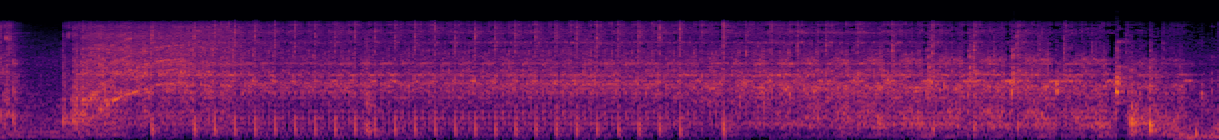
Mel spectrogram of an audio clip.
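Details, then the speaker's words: Homebuilt model six-cycle engine running under drill start: rapid popping, fairly regular then stumbling and uneven under the drill whine; runs rough, owner suspects the needle setting or late ignition timing and plans to advance the spark. "not sure it's I think it's the needle is messing up now I [Music] Sall almost sounds like it's firing a little too late"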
